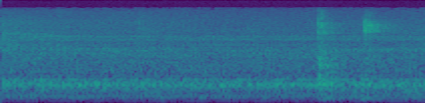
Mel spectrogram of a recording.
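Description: Dry-erase marker writing on a whiteboard: two faint, short, high squeaks of the marker strokes near the end, over steady room hiss.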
